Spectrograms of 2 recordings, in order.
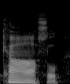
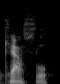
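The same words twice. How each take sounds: First: It is said in a posh English accent. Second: It is said in a Yorkshire accent. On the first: "Posh, posh English people say castle" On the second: "'cause I'm from Yorkshire. I say castle"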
